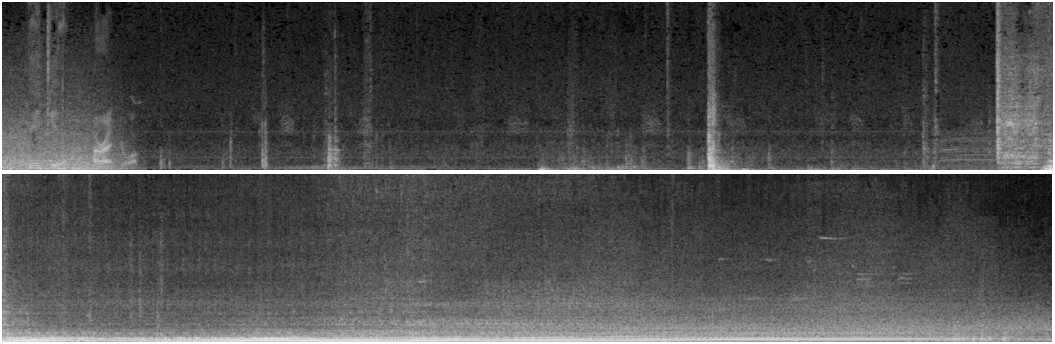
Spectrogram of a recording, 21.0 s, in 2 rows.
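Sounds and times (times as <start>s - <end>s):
car engine starting and revving: 10.0s - 21.0s.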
